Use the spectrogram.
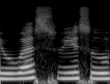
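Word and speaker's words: يوسوس: Di sini kedengaran lama pada huruf yu, padahal di sini sebenarnya tidak ada huruf wawu sukun, maka yu tidak dibaca lama. Cara membacanya adalah allazi yuwaswisu fi sudurin nas. Yuwaswisu bukan yuwaswisu.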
